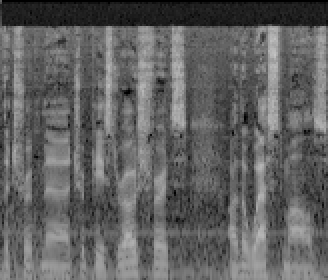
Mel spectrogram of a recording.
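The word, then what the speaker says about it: Westmalle: And to the right of the trapeze rovers are the west malls or the vest mall as they call them sometimes in Europe pronounced but really uh probably one of the most uh well-known of the Belgian ales.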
